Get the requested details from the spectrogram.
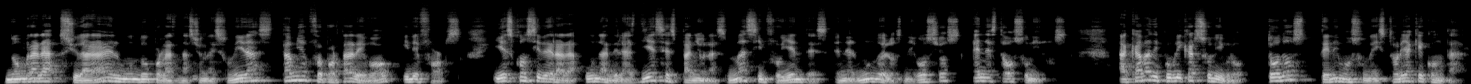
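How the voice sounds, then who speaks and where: A man from France, a native French speaker, hosting an interview podcast in a lively, hesitant way with many fillers. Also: mid-range voice, a little fast, breathy edge. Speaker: podcast host.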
